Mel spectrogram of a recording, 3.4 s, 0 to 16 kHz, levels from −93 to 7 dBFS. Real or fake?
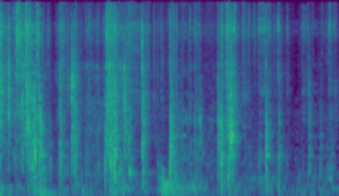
real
